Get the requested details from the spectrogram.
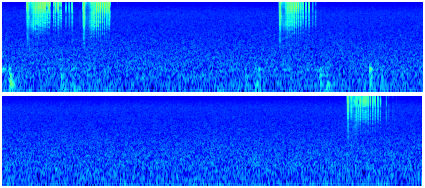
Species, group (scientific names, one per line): Omocestus petraeus
Orthoptera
